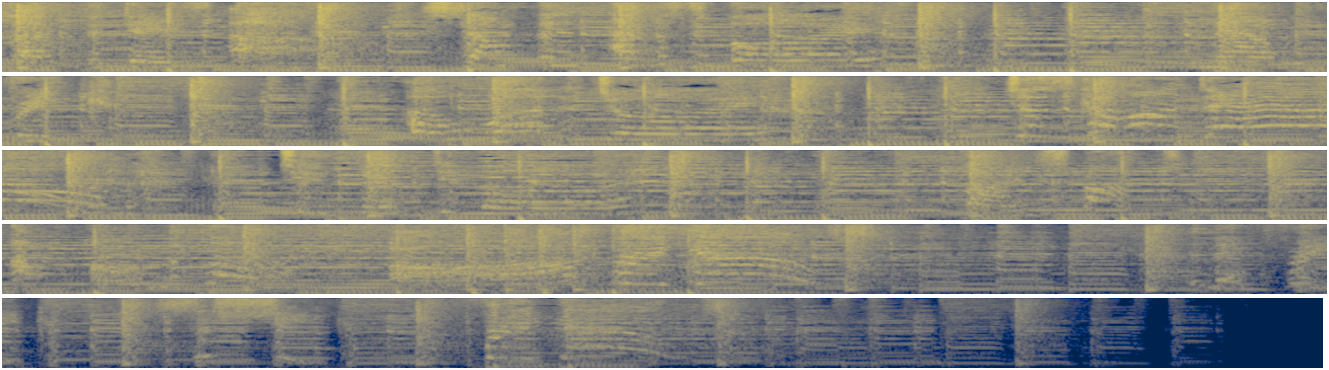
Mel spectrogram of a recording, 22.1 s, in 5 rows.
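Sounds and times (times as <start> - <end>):
cover band playing: 0.0 - 17.2.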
